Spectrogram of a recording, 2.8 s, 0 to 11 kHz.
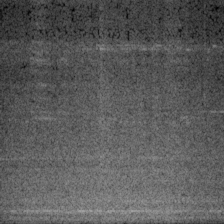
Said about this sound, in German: Dann rollt der Zug langsam in den Bahnhof ein, einige Minuten zu früh, nach 9 Stunden Fahrt.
